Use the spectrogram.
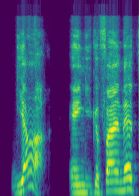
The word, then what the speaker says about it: Yah: But, one thing that everybody agrees on is that first part of the name, Yah.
